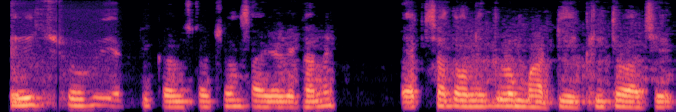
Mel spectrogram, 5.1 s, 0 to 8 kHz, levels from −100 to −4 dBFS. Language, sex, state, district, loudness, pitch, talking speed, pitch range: Bengali, male, West Bengal, Jhargram, -26 LUFS, 155 Hz, 140 wpm, 145-170 Hz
